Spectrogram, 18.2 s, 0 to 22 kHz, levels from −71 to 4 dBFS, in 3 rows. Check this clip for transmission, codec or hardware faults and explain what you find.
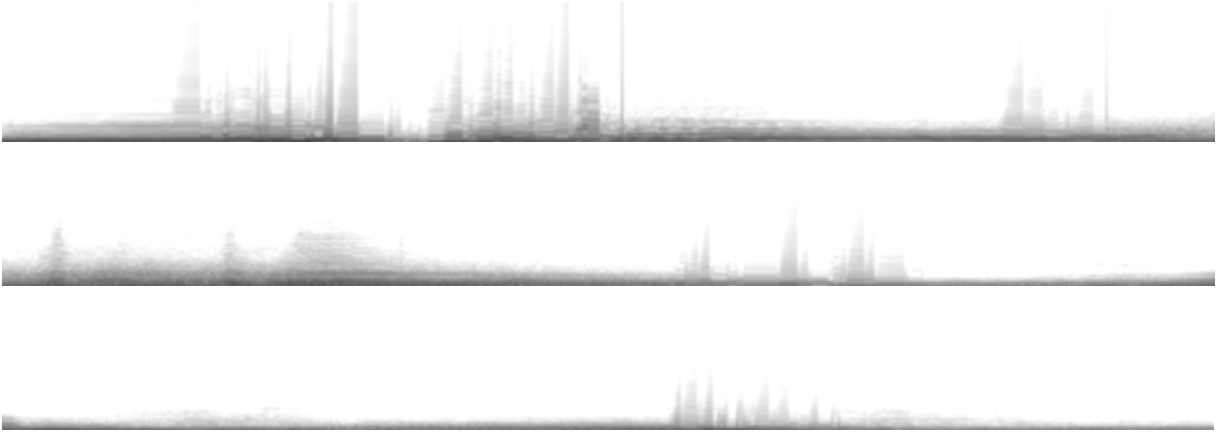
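There is one fault, heard four times: robotic sound from repeated short buffers, at 0.84–3.10 s, 5.00–5.52 s, 9.41–10.67 s and 15.45–16.32 s. In each stretch the audio turns into a rigid, metallic buzz fixed at 200 Hz that only loosely follows the sound, with essentially all of it replaced. The likely cause is late-arriving audio, with the playback side looping the last segment, about 5 ms long, so the repetition rate imposes that pitch.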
